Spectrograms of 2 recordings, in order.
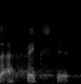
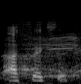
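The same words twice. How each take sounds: First: Softly spoken, much quieter; hushed. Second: Said in the usual way. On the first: Retold or imitated. Jesus tenderly telling Adam, hushed and soft. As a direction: say I fixed it barely above a breath.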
